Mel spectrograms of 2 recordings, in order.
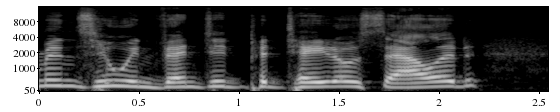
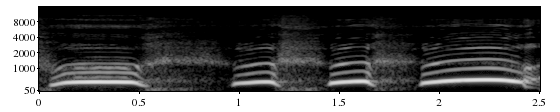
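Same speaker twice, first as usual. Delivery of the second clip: high relieved whew; 12 semitones higher, 5 dB louder, much slower than usual. Real, not acted. Relief after boring court clip.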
